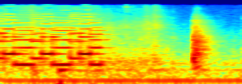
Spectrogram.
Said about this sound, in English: Sorry, phone's ringing.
